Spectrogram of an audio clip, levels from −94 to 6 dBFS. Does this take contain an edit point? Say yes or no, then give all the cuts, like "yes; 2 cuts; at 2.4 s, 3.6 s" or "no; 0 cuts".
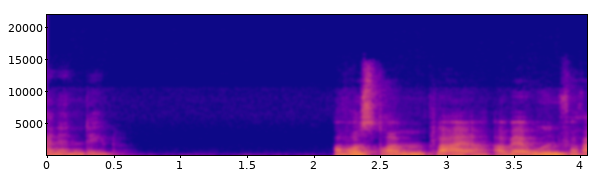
yes; 1 cut; at 2.0 s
